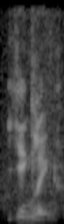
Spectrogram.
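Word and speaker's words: Yuengling: A Yingling, I'm told it's pronounced, which is very nice.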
